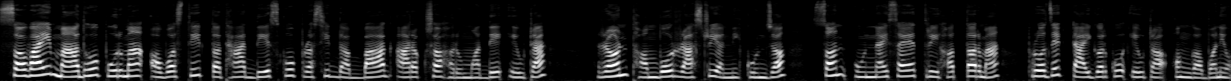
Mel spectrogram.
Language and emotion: Nepali, neutral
